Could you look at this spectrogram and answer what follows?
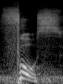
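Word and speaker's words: φῶς: Lumière vient du grec fausse. Que quelqu'un me dit fausse. P H O S. Fause. C'est comme ça que ça se prononce.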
